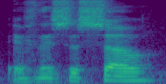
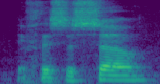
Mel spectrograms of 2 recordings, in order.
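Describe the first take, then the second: No difference in how they are said.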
